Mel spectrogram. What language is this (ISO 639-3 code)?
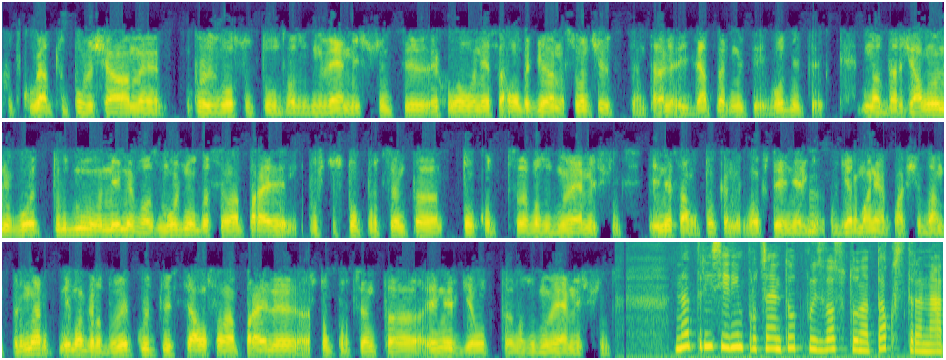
bul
